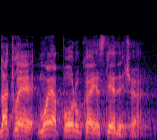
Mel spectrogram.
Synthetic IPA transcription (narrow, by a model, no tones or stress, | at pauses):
d̪aklemo̞japo̞ɾukajesʎʲe̞d̪et͡ɕa̰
